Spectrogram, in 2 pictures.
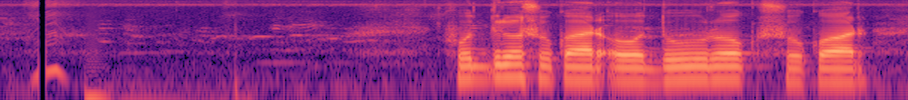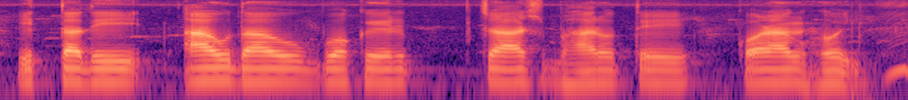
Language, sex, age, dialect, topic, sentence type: Bengali, male, <18, Rajbangshi, agriculture, statement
